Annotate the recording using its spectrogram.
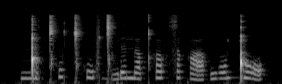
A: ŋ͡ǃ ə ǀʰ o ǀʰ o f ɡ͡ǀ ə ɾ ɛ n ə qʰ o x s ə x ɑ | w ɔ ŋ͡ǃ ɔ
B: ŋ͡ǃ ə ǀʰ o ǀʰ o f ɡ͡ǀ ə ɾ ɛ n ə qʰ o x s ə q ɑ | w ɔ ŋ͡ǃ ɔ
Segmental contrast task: B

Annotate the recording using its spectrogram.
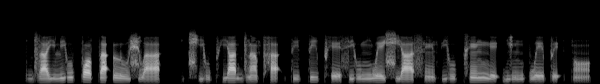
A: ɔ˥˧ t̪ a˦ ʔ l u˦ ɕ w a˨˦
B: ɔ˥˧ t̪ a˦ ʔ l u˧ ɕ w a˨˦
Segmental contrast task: B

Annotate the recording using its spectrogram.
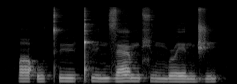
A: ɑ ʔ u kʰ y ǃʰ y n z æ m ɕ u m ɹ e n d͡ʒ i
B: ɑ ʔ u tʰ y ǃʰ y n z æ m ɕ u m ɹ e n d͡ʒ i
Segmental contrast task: B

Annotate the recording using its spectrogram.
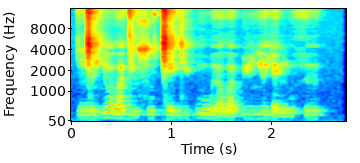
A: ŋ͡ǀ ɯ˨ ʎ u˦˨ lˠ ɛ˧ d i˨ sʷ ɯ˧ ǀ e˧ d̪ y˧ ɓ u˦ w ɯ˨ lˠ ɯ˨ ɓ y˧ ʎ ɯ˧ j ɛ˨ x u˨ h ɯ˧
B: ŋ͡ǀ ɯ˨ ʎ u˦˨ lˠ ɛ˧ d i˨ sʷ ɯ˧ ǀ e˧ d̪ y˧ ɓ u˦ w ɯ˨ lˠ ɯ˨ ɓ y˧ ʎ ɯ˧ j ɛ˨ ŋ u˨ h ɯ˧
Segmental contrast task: B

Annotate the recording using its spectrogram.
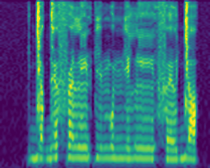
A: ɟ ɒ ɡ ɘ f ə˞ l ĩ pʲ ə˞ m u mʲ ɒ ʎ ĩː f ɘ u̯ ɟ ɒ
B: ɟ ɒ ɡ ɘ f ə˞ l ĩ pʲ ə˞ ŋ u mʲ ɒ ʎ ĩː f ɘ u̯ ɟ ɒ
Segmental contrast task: A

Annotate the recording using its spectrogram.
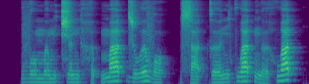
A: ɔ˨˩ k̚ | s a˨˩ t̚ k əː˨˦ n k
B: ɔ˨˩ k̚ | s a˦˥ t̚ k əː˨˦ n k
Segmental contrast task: A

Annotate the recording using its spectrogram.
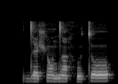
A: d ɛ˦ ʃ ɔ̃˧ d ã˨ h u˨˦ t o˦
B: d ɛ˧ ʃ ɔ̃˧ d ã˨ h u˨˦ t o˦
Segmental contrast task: B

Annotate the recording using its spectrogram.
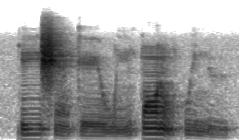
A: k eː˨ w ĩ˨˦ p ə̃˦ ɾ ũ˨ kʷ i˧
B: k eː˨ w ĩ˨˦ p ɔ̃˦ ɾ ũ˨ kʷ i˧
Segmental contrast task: B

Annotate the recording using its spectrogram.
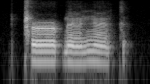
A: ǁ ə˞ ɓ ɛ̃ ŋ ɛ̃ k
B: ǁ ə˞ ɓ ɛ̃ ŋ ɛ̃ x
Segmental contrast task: A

